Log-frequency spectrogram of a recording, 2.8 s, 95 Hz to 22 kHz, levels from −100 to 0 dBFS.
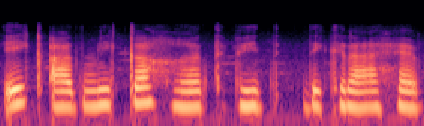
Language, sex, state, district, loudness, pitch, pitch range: Hindi, female, Jharkhand, Deoghar, -17 LUFS, 225 Hz, 220-235 Hz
